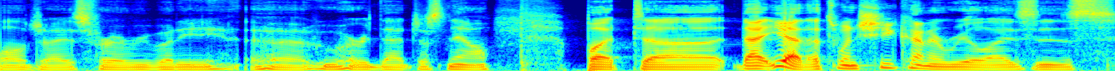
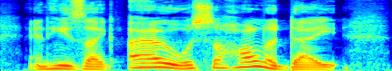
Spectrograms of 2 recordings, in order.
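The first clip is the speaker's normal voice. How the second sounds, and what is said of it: Poor put-on Australian accent. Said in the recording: “That's a terrible Australian accent.”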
